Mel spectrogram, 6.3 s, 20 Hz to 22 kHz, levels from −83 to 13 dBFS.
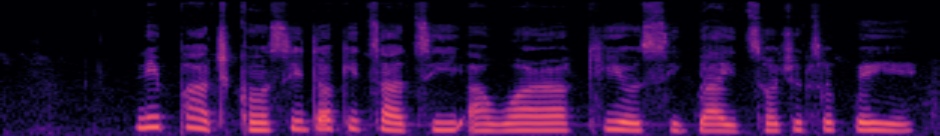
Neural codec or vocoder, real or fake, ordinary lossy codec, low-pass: none; real; none; none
